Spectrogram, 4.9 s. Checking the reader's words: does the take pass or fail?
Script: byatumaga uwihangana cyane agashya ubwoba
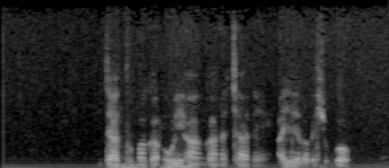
fail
